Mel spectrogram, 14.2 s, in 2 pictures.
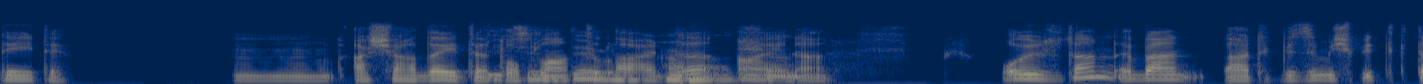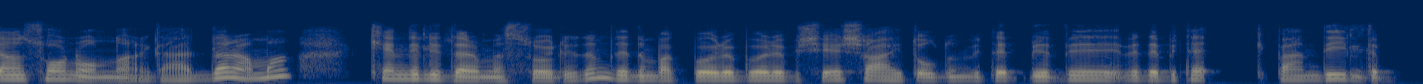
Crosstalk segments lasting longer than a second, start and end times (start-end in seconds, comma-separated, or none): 2.4-4.1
